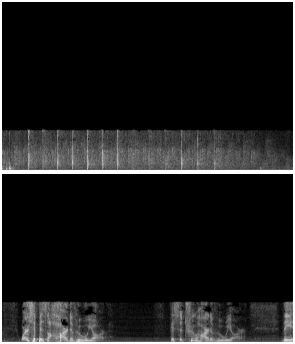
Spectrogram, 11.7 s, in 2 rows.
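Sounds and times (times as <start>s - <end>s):
audience clapping: 0.0s - 6.1s
speech: 6.3s - 7.9s, 9.2s - 10.7s, 11.4s - 11.6s.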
